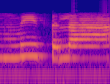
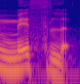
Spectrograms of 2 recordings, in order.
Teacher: अगर वक़फ़ करते हैं ना तो मिस्ल लाम को साकिन कर लें।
